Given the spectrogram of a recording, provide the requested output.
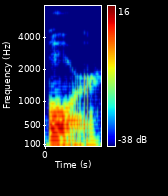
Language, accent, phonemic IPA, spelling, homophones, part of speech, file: English, US, /oɹ/, oar, ore / o'er / aw, noun / verb, En-us-oar.ogg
